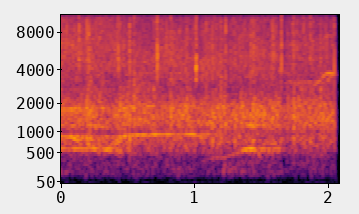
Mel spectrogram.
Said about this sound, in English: So do me a favor, put your hands together one more time and let's welcome our church family.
